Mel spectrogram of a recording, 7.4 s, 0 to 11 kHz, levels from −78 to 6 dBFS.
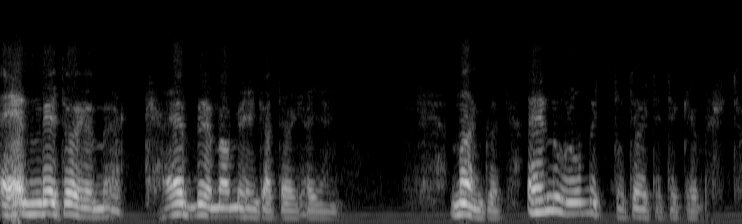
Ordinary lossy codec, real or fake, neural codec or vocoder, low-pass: none; real; none; 7.2 kHz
